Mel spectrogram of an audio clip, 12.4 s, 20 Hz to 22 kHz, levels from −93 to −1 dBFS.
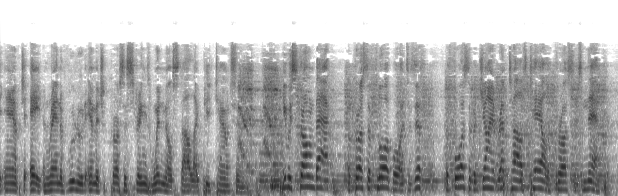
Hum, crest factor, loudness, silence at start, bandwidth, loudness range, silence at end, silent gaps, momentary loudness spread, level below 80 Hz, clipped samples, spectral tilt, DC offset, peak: none; 18 dB; -22 LUFS; 0 s; 9.4 kHz; 2 LU; 0 s; none; 6 LU; -48 dBFS; under 0.1%; -4.5 dB/octave; under 0.1%; -4 dBFS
